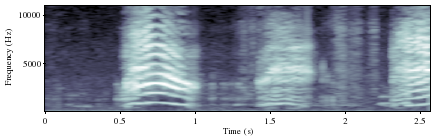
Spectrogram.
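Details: Kitten on its third day: a loud, drawn-out meow with rich harmonics, followed by a flatter, buzzier mew and the start of another.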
